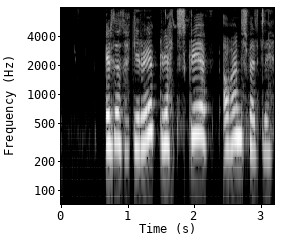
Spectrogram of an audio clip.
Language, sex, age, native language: Icelandic, female, 12, Icelandic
